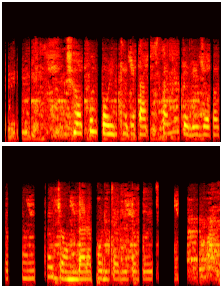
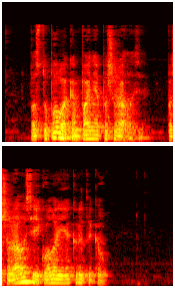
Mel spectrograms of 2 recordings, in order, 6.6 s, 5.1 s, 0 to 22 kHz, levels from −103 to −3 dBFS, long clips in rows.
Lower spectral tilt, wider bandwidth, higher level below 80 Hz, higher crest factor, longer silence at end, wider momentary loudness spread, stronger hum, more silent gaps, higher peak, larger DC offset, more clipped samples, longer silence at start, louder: second, -2.5 dB/octave vs -7 dB/octave; second, 8 kHz vs 11.5 kHz; second, -76 dBFS vs -58 dBFS; about the same, 20 dB vs 18 dB; second, 0 s vs 1 s; about the same, 14 LU vs 13 LU; neither; first, 1.44-1.48 s, 3.28-3.32 s, 3.39-3.58 s, 3.78-3.91 s, 5.54-5.85 s, 5.96-6.05 s vs none; about the same, -14 dBFS vs -14 dBFS; neither; neither; second, 0.1 s vs 0.45 s; second, -34 LUFS vs -31 LUFS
